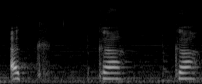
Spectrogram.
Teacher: Hams itu artinya nafas yang berhembus. Jadi ketika kita melafalkan huruf kaf ada angin, ak, ka, ada angin ketika kita melafalkan huruf kaf maupun fathah, kasrah, dhamma ataupun sukun.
